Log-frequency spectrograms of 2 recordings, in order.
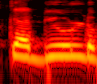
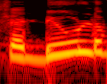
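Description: First: The word begins with an 'sk' sound. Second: The word begins with an 'sh' sound. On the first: "या स्केड्यूल्ड बोलो" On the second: "शेड्यूल्ड बोलो"

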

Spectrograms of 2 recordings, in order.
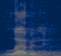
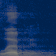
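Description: First: The middle O is weak and reduced. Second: The middle vowel drops; two syllables.

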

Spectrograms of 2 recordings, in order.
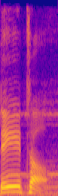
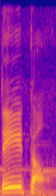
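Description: First: The first vowel sounds like 'ay'. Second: The same.

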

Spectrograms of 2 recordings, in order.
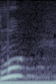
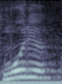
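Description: First: The name is said with one syllable. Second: The name is said with two syllables. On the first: This is how it really sounds. The speaker calls it right. "хотя на самом деле звучит «Мо»" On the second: This is what people called it then. The speaker calls it wrong. "тогда они назывались «Море»"

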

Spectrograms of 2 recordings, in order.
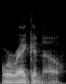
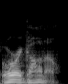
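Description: First: It is said in a non-British accent. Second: It is said in a British accent. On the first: The speaker calls it right. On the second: The speaker calls it wrong.

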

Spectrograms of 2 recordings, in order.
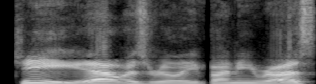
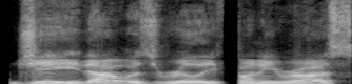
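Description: First: It is said in a changed, odd voice. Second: It is said clearly in a normal voice.

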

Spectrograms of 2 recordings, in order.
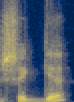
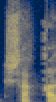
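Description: First: The middle consonant is a hard g sound. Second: The middle consonant is a deep q sound. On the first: "certains la prononcent comme un gue" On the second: "du qa"

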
